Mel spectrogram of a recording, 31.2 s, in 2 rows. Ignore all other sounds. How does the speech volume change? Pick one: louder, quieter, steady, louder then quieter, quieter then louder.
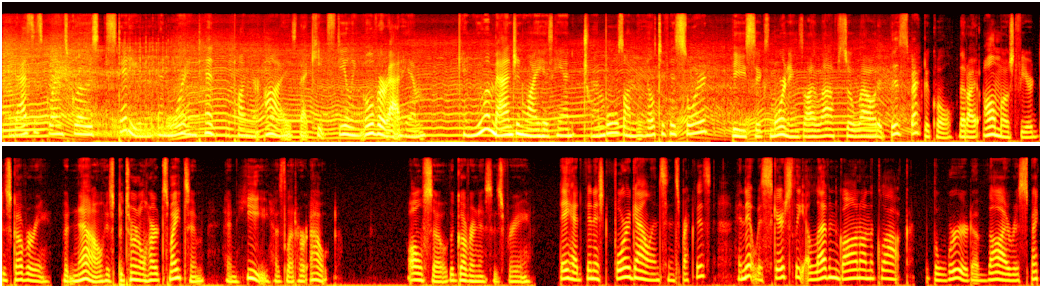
quieter.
